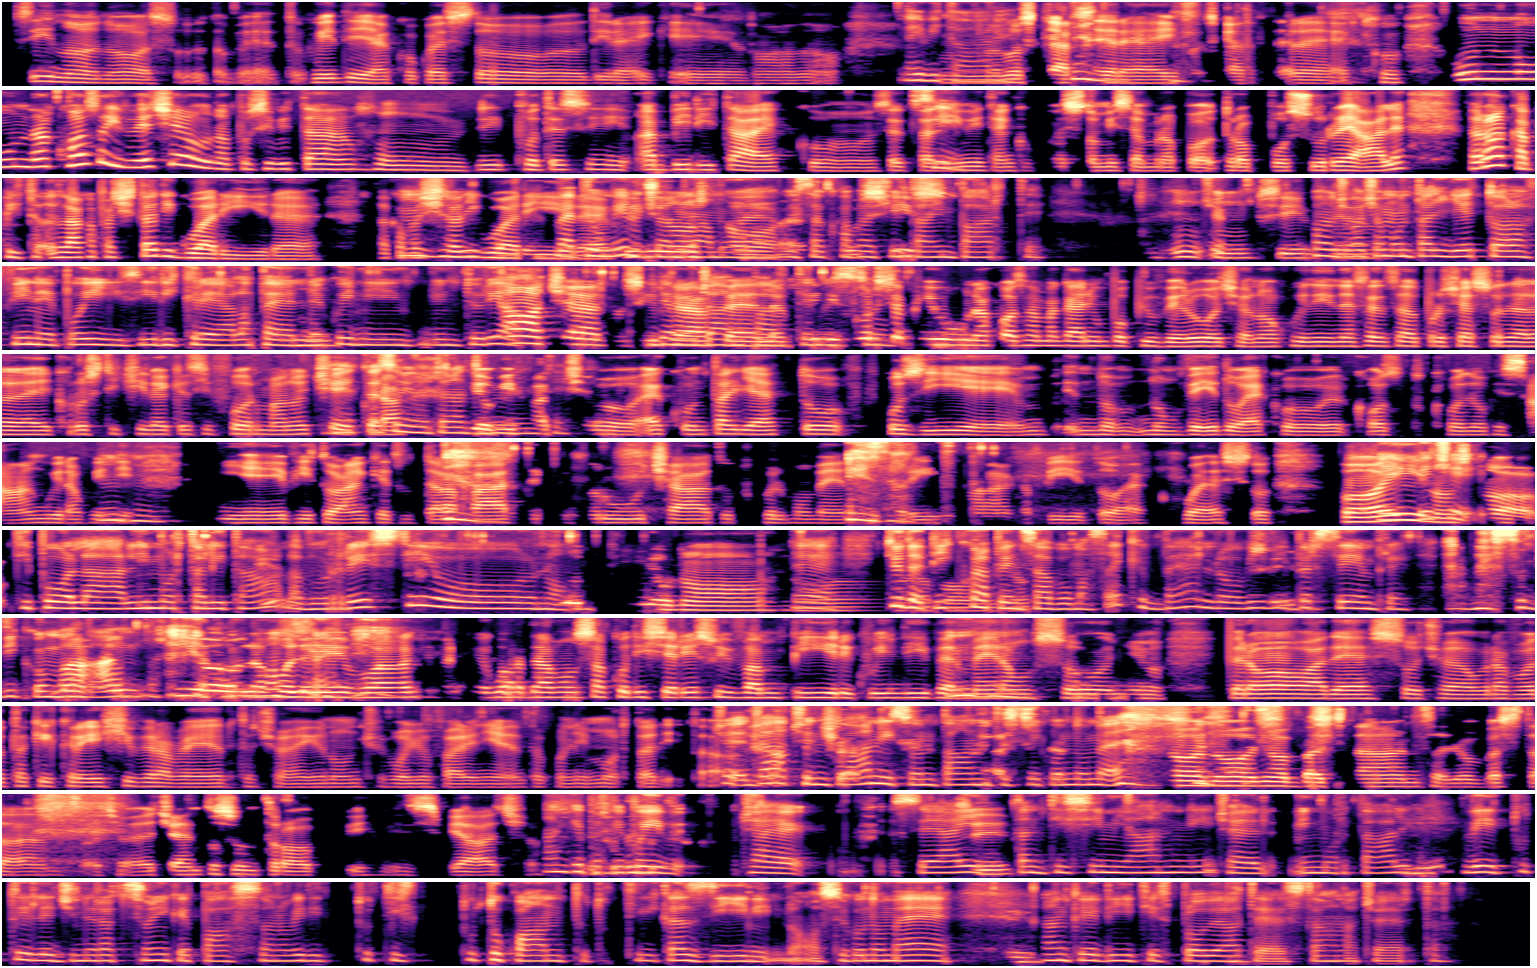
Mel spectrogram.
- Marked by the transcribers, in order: tapping; distorted speech; other background noise; chuckle; static; "senza" said as "seza"; "capacità" said as "capascità"; "Cioè" said as "ceh"; "adesso" said as "aesso"; "venuto" said as "enuto"; chuckle; laughing while speaking: "Esatt"; laughing while speaking: "E"; "volta" said as "votta"; "Cioè" said as "ceh"; laughing while speaking: "però ceh"; "cioè" said as "ceh"; unintelligible speech; chuckle; chuckle; "cioè" said as "ceh"; "cioè" said as "ceh"; "vedi" said as "vei"
- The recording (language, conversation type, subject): Italian, unstructured, Se potessi imparare una nuova abilità senza limiti, quale sceglieresti?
